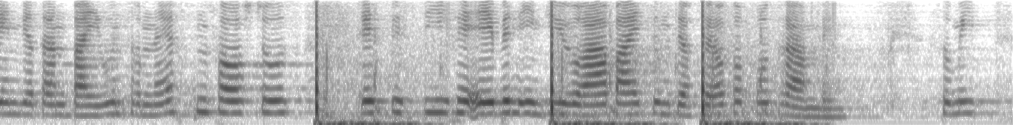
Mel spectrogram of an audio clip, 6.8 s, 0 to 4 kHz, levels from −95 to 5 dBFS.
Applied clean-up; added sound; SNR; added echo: none; Fireworks; -2 dB; reverberation time 0.8 s.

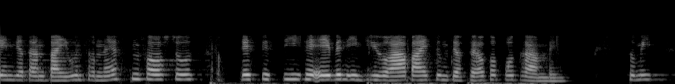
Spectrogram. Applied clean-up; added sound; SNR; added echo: neural mask model DeepFilterNet 3.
